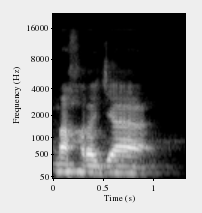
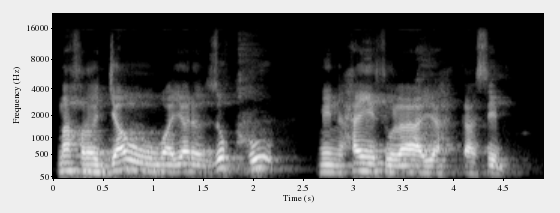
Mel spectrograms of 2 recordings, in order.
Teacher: karena ada fathatain lalu ada alif ya, berhenti waqaf, maka dibacanya menjadi panjang makhraja. Tetapi kalau disambung maka tidak usah panjang lagi, tidak usah dibaca panjang, tapi langsung masuk ke bunyi wawu kan. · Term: mad iwad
